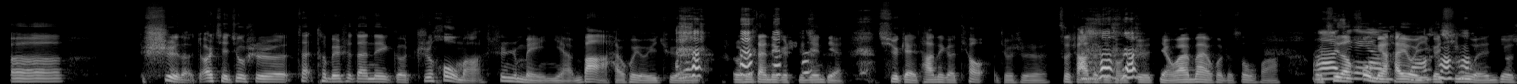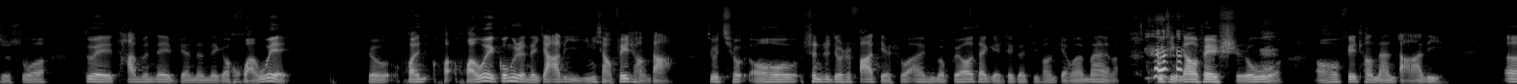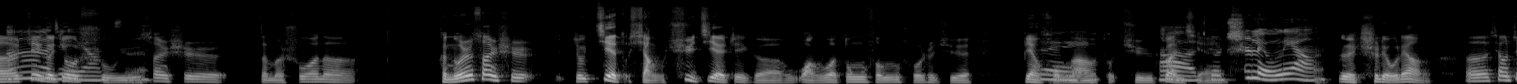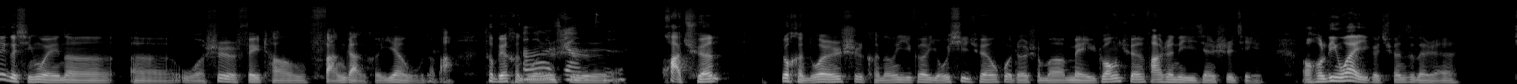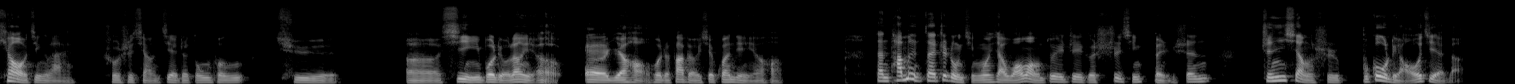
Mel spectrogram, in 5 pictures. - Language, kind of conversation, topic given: Chinese, podcast, 你如何看待网络暴力与媒体责任之间的关系？
- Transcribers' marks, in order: laughing while speaking: "啊？"; laugh; laugh; laugh; tsk; hiccup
